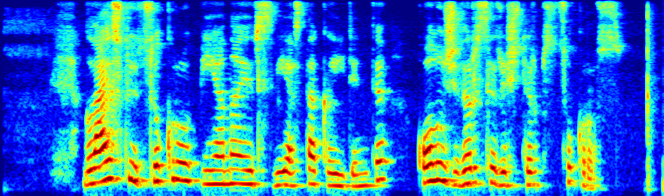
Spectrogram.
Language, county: Lithuanian, Vilnius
